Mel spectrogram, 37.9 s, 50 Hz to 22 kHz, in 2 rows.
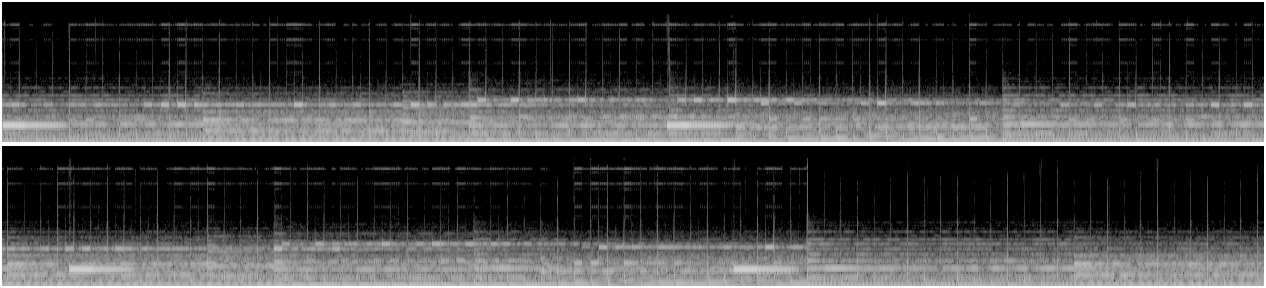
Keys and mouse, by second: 2.0 s, 7.3-8.9 drag, 8.8 a, 8.9 middle click, 9.3 z, 10.1 click, 12.1 KP_3, 13.0 z, 13.5 z, 13.8 click, 14.4 right click, 14.9 KP_1, 15.3 middle click, 15.4 click, 16.4 click, 17.3 click, 17.9 ctrl+z, 18.4-19.8 drag, 20.9 click, 22.2 a, 22.3 z, 22.5 middle click, 22.9 z, 23.4 click, 24.3 KP_3, 25.1 z, 27.8 KP_7, 29.5 middle click, 30.4-31.9 drag, 31.0 right click, 31.5 a, 31.9-33.0 middle drag, 32.0 z, 35.3 click.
